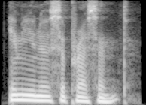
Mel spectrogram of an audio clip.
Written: immunosuppressant

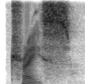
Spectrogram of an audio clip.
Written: trace

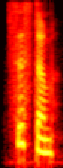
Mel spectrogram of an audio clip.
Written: system

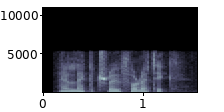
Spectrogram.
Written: electrophoretic

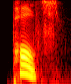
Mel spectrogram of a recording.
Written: pulse

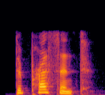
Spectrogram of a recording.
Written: depressant

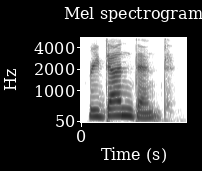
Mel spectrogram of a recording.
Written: redundant

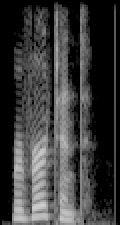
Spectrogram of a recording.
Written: revertant

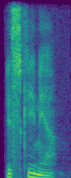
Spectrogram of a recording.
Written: ischemia

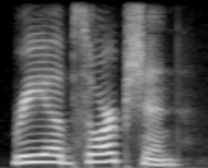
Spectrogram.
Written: reabsorption

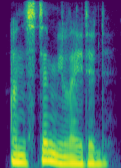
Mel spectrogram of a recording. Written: unstimulated

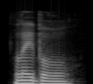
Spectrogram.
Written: labile

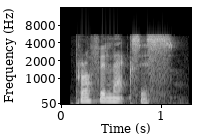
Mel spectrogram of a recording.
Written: prophylaxis

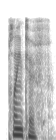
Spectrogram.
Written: plaintiff

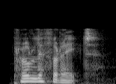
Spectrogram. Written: proliferate

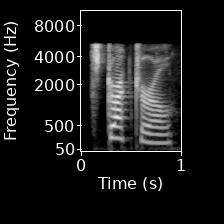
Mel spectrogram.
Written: structural

